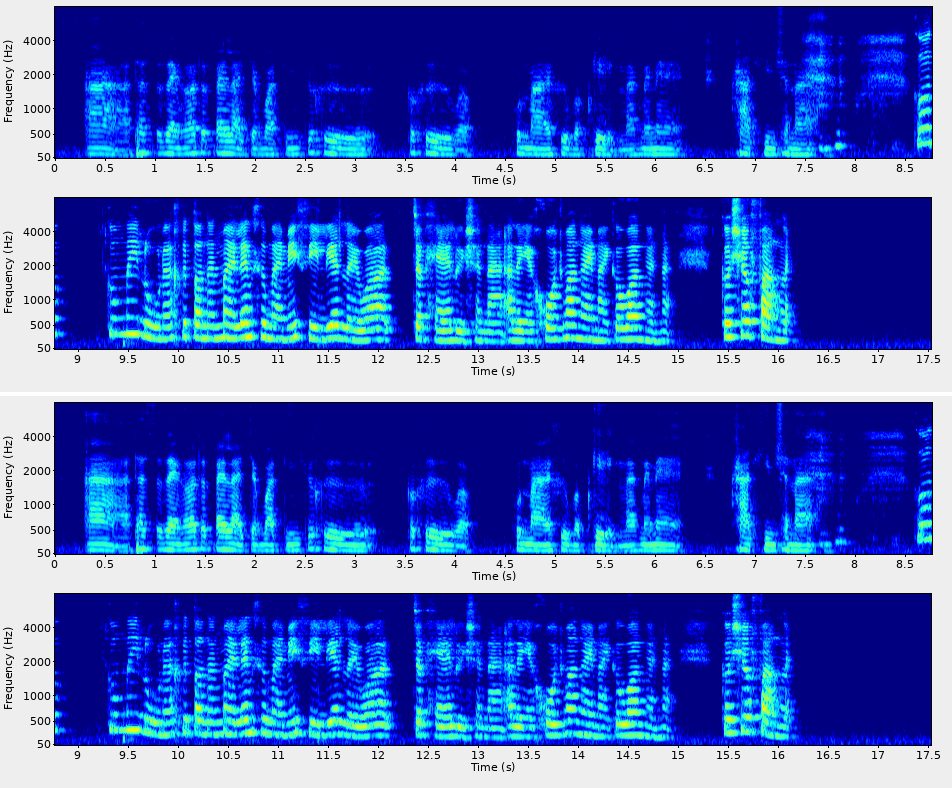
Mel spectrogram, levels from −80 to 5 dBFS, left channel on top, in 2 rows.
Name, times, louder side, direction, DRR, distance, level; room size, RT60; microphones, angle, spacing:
voice 1, 0.3-3.2 3.5-4.2 4.6-6.3 6.8-7.6, right 4 dB, 30° right, 0.4 m, -43 dB
voice 2, 8.1-8.8 9.3-16.1, left 3 dB, 50° left, 0.6 m, -33 dB
3.1 x 2.1 x 4.1 m
head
